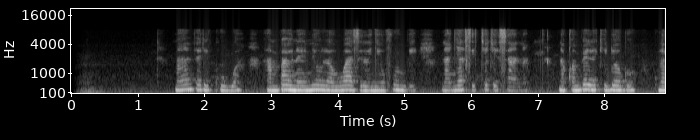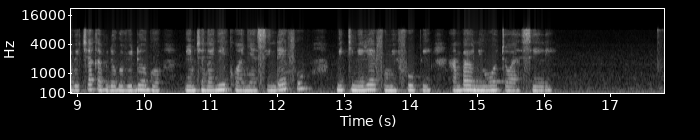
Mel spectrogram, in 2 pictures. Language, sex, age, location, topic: Swahili, female, 18-24, Dar es Salaam, agriculture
